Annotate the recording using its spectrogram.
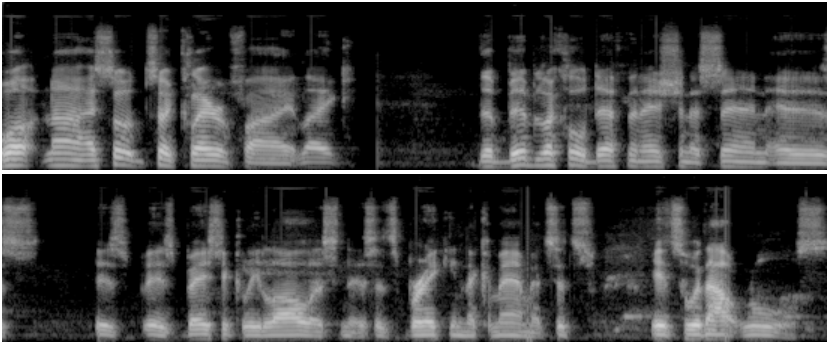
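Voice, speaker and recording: The sound is dry and close, with no echo. Speech moves at a fairly slow pace with ordinary pitch variation. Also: man, medium pitch for a man. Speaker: Bible study livestream co-host. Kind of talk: live stream chat about the Bible. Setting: livestream. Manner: halting, repeats words.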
